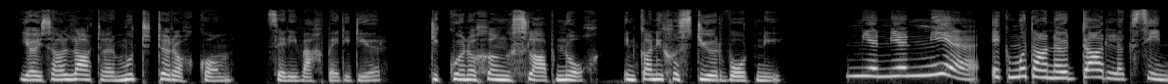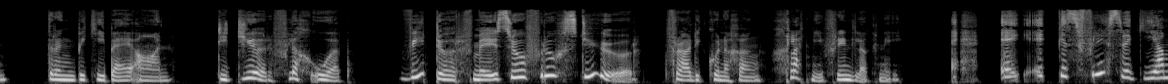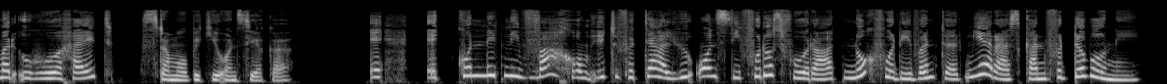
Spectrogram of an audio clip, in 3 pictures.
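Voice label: Afrikaans female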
